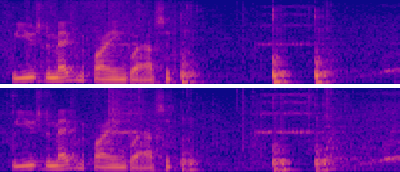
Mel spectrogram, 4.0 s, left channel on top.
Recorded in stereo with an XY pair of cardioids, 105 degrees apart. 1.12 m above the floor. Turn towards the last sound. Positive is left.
turn(degrees=55)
